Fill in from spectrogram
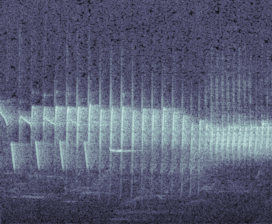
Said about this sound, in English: That'll be about the best ever recording of wood warblers I'll ever get.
